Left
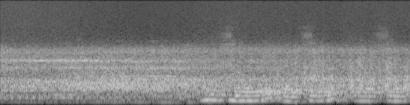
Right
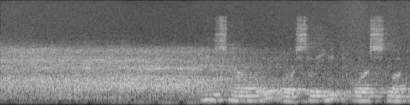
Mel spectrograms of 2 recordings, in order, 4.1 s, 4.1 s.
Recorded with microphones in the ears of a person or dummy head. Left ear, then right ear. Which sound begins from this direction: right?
A man speaking, at 2.0 s.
